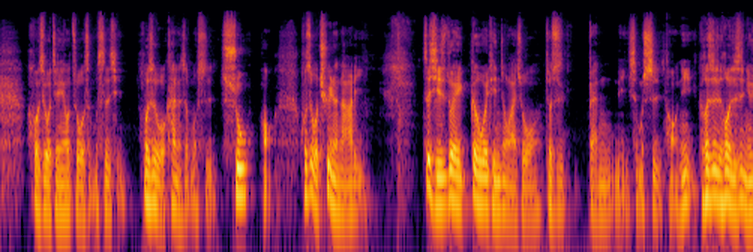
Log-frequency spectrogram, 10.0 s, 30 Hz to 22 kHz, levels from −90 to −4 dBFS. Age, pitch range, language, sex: 20-39, 90-115 Hz, Chinese, male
